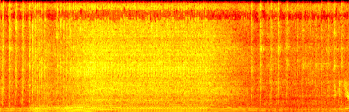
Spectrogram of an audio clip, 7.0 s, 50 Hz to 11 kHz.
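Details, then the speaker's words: Husqvarna 240 chainsaw, previously non-starting, now running: two-stroke revs climb, hold, then sag and oscillate unevenly, hunting under throttle before dying; owner suspects incorrect carburetor mixture and plans carb adjustment. "when I was revving it you could hear it kind of oscillated like it was uh not quite at the right mixture or something else going on"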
